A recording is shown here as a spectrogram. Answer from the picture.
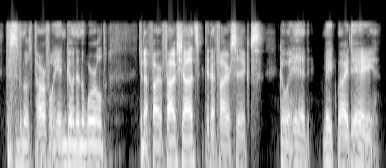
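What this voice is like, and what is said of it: Imitates another person's voice. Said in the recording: “That's a pretty good Clint impression, ... That was good.”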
